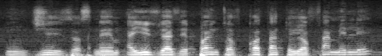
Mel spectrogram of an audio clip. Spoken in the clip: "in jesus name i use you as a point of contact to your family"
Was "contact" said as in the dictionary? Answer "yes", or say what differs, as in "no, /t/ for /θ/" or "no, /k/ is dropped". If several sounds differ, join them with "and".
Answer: no, /n/ is dropped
